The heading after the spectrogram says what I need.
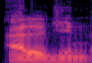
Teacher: نون مشدد 2 حرکت غنه میدیم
